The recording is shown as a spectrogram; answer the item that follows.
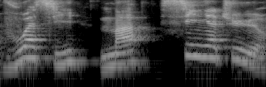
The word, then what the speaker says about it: signature: Você vai pronunciar o R e o E mudo no final.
